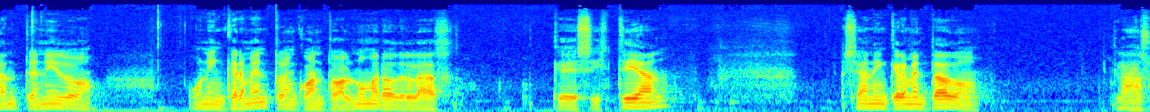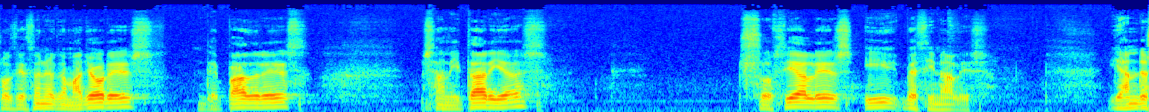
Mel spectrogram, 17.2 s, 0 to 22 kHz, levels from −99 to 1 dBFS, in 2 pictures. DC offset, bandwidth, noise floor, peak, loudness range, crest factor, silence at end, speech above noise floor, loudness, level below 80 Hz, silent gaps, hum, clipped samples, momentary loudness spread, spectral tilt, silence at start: under 0.1%; 19 kHz; -60 dBFS; -4 dBFS; 3 LU; 24 dB; 0 s; 34 dB; -26 LUFS; -56 dBFS; none; none; under 0.1%; 23 LU; -4 dB/octave; 0 s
